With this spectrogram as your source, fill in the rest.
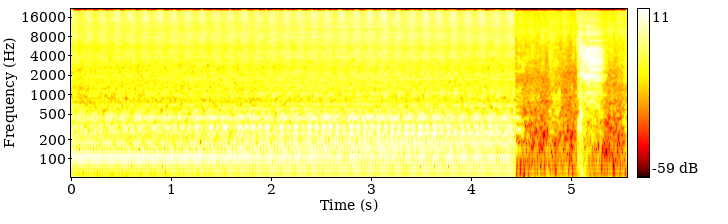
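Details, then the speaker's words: Cheap USA-import 1990s turbocharged Volvo 850R project car running: deep, very loud, steady rumble with an even beat, then the engine shuts off. Runs fine, just a very loud exhaust. "Just wanted to let you hear it run. It's super loud, but it's running, so that's really cool."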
